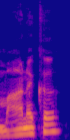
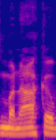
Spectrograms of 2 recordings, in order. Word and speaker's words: Monaka: funny how like the the pronunciation in the dub kind of made it sound like they kept calling him Monica. I know it was Monaka, but it kept sounding like they were saying Monica. So I was like I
